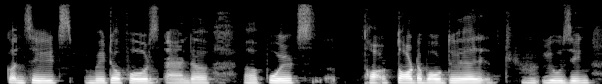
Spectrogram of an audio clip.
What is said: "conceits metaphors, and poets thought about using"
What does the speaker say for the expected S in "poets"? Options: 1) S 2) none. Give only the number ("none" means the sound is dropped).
1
